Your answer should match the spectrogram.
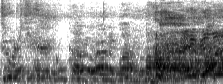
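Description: A man coughing and making voice sounds, with a louder burst of voices and noise starting suddenly about one and a half seconds in.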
